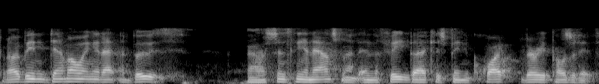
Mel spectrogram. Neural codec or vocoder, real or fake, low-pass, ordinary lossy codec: codec, 16 kHz, 2 kbps, FreqCodec, larger model; fake; 5.4 kHz; AAC, 32 kbps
